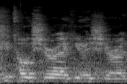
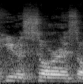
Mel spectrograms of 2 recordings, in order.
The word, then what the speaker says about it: Hitoshura: Hitoshura, doesn't really matter. Whatever. Yeah. It's a weird fucking name, alright? Yeah, it's a fucking... Just as long as you don't call me Hitosaurus or like some people do, like...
